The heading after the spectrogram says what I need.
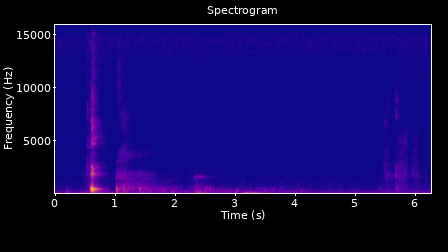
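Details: Hiccups starting suddenly at bedtime right after drinking a glass of water: one sharp, abrupt hiccup followed by faint breathy sounds in a quiet room.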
